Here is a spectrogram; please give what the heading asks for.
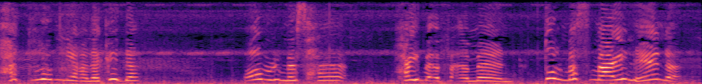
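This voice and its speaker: A woman's voice: extremely high pitch, expressive, fast talker, a bit bright, a little hiss or hum. An actress with an Egyptian Arabic accent playing Sarah, a protective, jealous mother who speaks insistently. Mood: pleading. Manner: insistent, pleading.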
